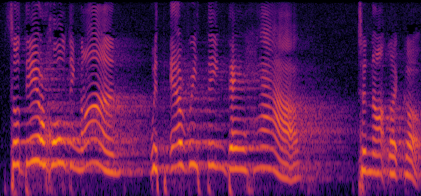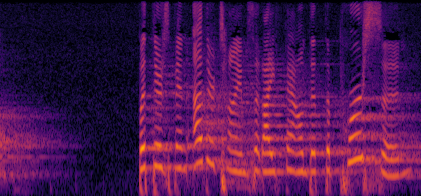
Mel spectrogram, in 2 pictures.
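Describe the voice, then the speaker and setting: High-voiced woman preaching in echoey hall. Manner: animated storytelling, acts out quotes. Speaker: deliverance minister teaching a class. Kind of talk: teaching sermon with personal stories. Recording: reverberant hall.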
